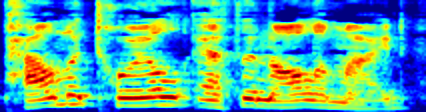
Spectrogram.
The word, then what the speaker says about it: Palmitoylethanolamide: P EA palmato is the precursor to the ethanol and then the mide meaning a fattious substance. So palmato ethanolamomide is how you say this word properly.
